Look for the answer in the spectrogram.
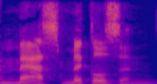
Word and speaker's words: Mads Mikkelsen: and Grindelwald is now played by Mads Mikkelsen. Yes, I looked up the pronunciation, and that's as close as I think I'm going to get to it.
